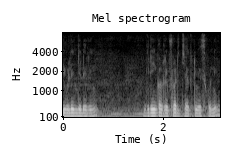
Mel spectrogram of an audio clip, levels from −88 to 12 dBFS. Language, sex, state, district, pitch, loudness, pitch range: Telugu, male, Andhra Pradesh, Srikakulam, 115 Hz, -16 LUFS, 105-120 Hz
